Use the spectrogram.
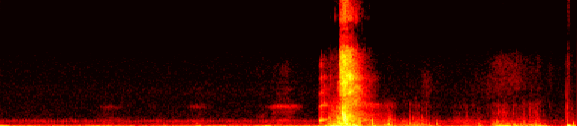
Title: Morning Sneezes(f)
